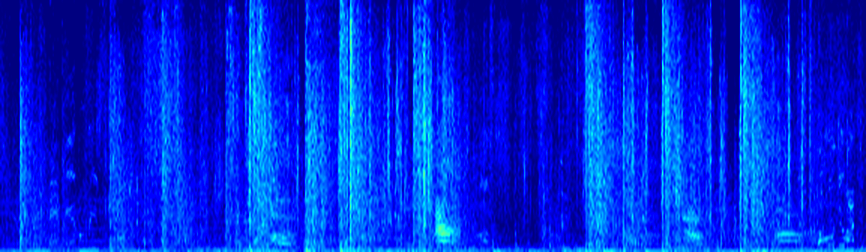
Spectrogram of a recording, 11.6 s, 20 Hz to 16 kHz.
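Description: A loud, sustained fusillade of gunfire in the video game Red Dead Redemption 2 rolls on for about eleven seconds as dense overlapping shots and booms with scattered wooden splintering sounds, while a voice speaks briefly.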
